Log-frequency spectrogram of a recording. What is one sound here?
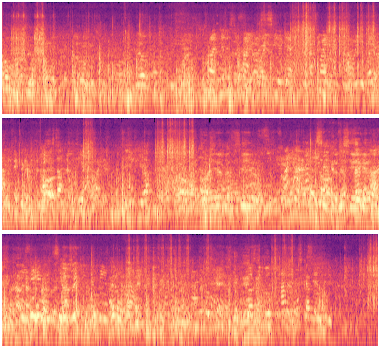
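A crowd of men and women chat at once.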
